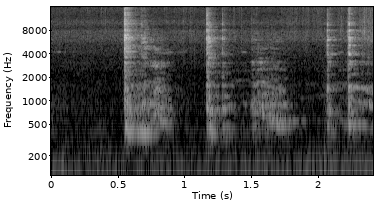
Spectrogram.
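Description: Pesarattu, a dosa made from a moong and urad dal batter with poha, sizzles in an oiled pan, with a soft steady hiss broken by several sharp scraping strokes nearby and no talking.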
